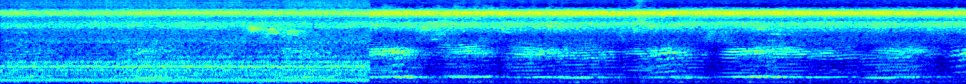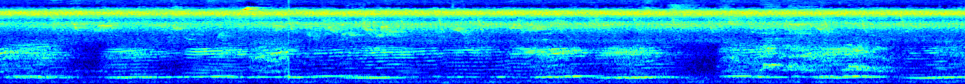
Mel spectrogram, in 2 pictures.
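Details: Banded bullfrogs calling in a chorus said to sound like being out in the rice fields; after a steady mechanical hum in the first seconds, deep moaning calls with rich overtones overlap and pulse almost continuously, rising and falling in loudness.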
